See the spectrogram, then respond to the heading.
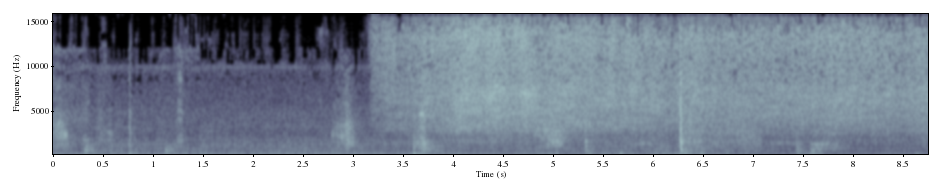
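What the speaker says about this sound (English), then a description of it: "Obviously we got our steaks nice and searing." Oiled steaks sear on a hot grill with small flare-ups, giving a steady close sizzle and hiss with a few sharper crackles and pops.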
